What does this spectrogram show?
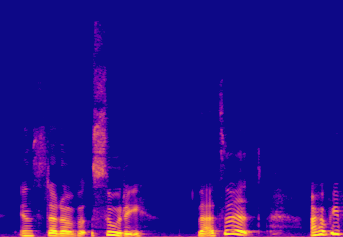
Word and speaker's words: zuri: In Standard Basque, Z is pronounced a lot like the English S.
